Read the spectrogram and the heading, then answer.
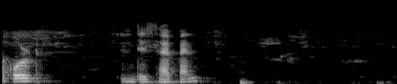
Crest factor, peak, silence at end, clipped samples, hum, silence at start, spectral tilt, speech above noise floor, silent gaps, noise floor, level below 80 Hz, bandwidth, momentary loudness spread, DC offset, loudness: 22 dB; -4 dBFS; 1.45 s; under 0.1%; none; 0.05 s; -6.5 dB/octave; 38 dB; none; -61 dBFS; -54 dBFS; 7.6 kHz; 27 LU; under 0.1%; -24 LUFS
